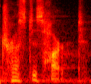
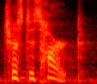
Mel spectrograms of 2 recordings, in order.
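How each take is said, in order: First: Much softer earnest words; soft plea. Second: Raised, still soft emphasis; higher repeat. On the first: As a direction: lean in quietly. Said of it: "When you can't see his hand". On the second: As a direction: lift it, insist gently. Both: Real, not acted.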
